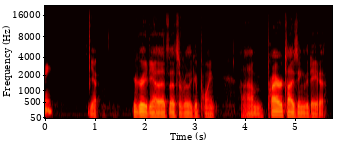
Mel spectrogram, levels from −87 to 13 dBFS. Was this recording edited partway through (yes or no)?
no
